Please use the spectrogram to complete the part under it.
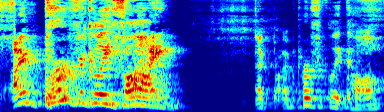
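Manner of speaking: not calm, agitated. Insisting to the others that all is fine: not calm despite the words. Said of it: "Your tone of voice says different".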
